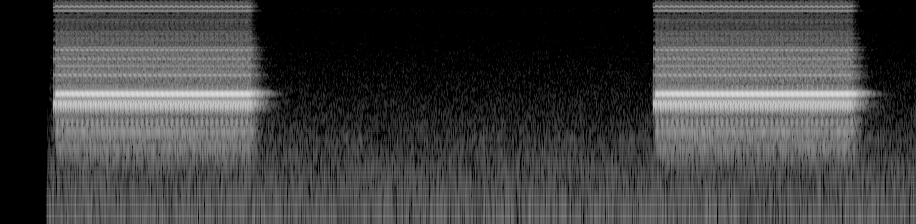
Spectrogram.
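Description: A telephone rings twice, each ring a steady two-second electronic trill, separated by a few seconds of silence. The rings are loud, with no voices present.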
